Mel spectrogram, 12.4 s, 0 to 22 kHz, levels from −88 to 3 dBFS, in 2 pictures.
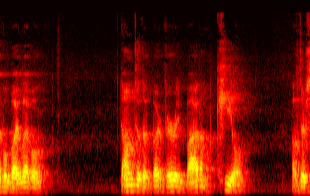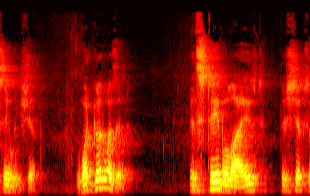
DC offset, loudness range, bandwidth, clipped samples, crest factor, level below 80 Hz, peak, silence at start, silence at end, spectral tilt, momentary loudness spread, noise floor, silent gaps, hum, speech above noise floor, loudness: under 0.1%; 9 LU; 17 kHz; under 0.1%; 20 dB; -72 dBFS; 0 dBFS; 0 s; 0 s; -5 dB/octave; 18 LU; -64 dBFS; none; none; 46 dB; -19 LUFS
